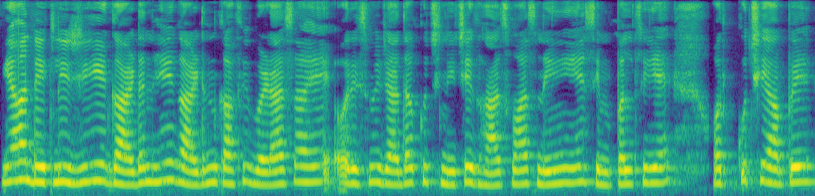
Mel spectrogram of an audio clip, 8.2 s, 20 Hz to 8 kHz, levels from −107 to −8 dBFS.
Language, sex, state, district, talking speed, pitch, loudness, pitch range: Hindi, female, Rajasthan, Jaipur, 205 wpm, 225 Hz, -17 LUFS, 210-235 Hz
